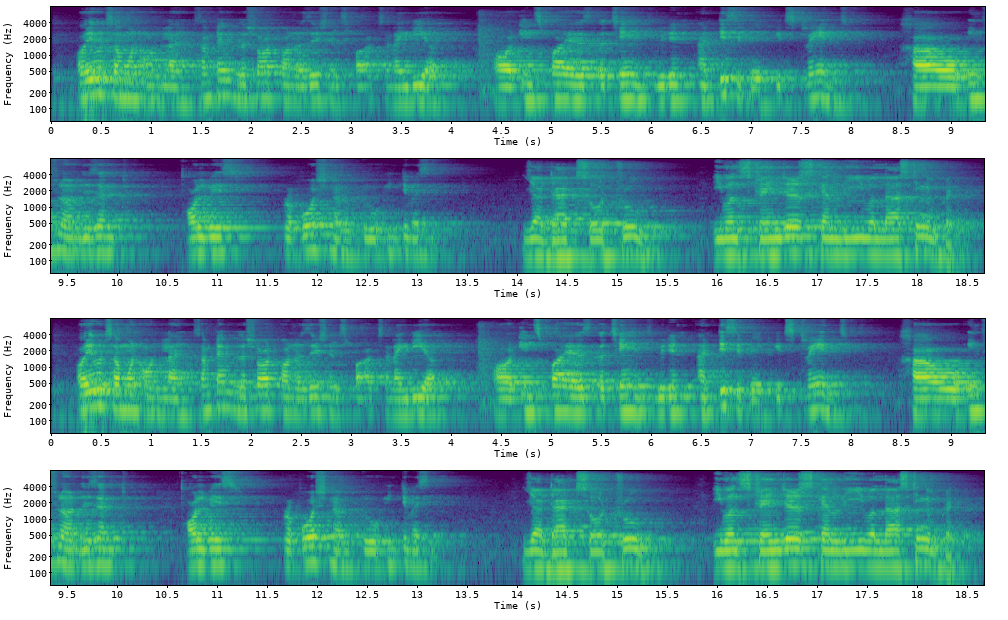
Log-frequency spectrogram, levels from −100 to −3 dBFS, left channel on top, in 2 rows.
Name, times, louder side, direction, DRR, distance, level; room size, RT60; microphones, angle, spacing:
voice 1, 0.3-3.9 4.4-7.9 8.5-10.0 10.7-11.2 11.7-13.2, right 1 dB, 45° right, 5 dB, 2.1 m, -24 dB
voice 2, 14.1-15.3 16.0-18.3, right 1 dB, 20° right, 5 dB, 2.2 m, -23 dB
27.0 x 16.0 x 8.5 m, 1.4 s
head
